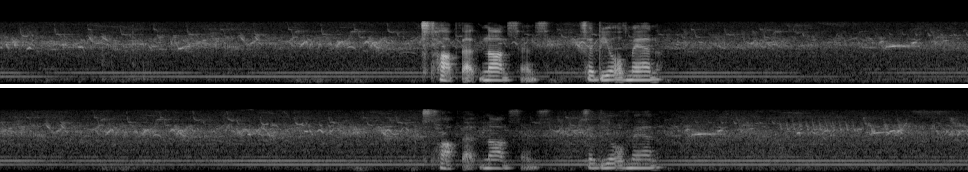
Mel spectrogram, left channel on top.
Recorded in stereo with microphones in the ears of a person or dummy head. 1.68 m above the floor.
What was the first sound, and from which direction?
A woman speaking, 60° left (ahead or behind).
